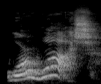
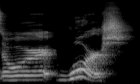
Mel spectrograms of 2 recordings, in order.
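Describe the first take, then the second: First: "wash" said as "wahsh", open ah vowel, no r; standard "wash". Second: "wash" said as "warsh", with an r before the sh; regional "warsh". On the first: Teacher gives the other way to say "wash" as "wahsh". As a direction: clean "wash" with a short open ah, no r sound. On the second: Teacher showing a regional way to say "wash" as "warsh". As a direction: drawl "wash" out as "warsh", r-coloured vowel. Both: Shown as a demonstration. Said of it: "some people say buggy and some people say cart".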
